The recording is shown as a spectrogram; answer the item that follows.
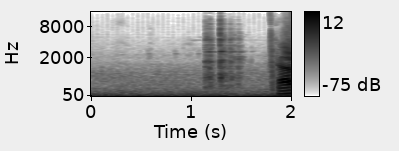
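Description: A golf ball dropping into the cup, a quick rattle of sharp clicks a little over a second in, after a stretch of faint outdoor background. A man's voice starts just before the end.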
